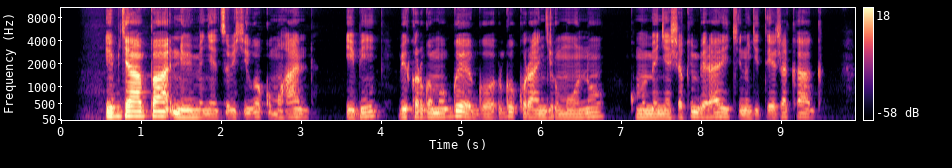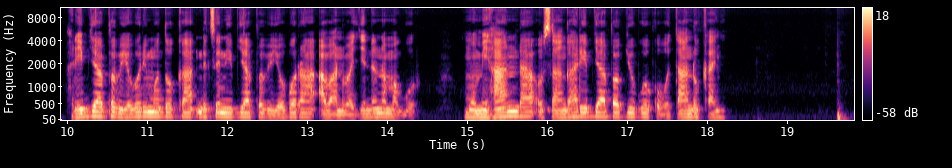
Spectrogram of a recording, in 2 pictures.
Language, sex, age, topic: Kinyarwanda, male, 18-24, government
